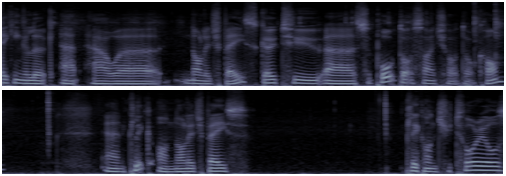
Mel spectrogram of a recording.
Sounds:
Speech

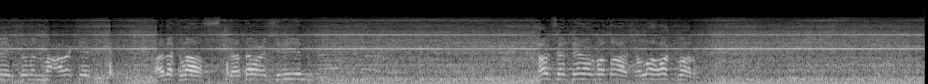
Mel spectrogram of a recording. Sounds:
Speech, outside, urban or man-made

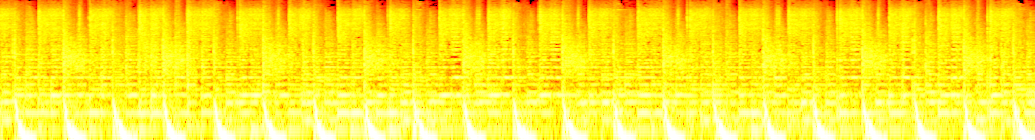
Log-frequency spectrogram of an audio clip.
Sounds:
Music, Disco

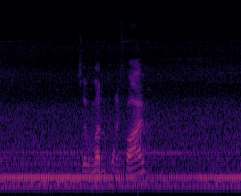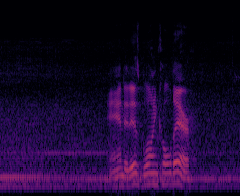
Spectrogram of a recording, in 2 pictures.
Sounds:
Air conditioning, Speech

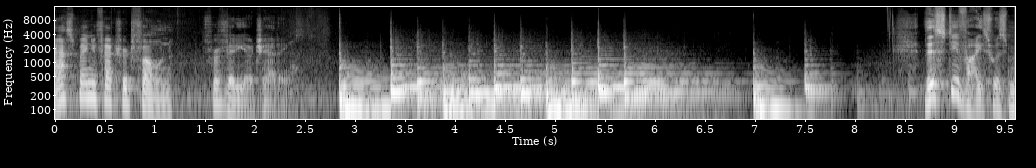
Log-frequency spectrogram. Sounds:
Speech, Music

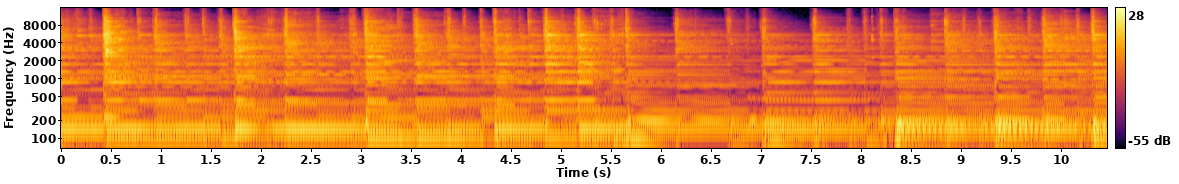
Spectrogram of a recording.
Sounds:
playing acoustic guitar, Musical instrument, Acoustic guitar, Guitar, Plucked string instrument, Music, Strum

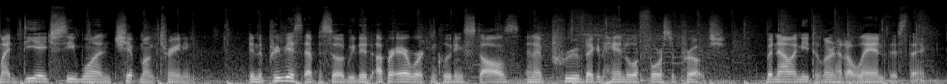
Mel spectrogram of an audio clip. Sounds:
Speech, Music

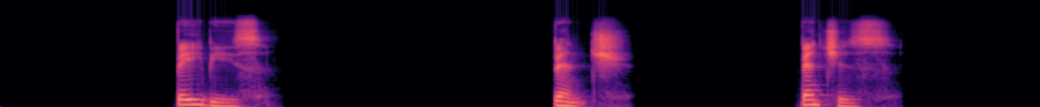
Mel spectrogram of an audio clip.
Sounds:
Silence, Speech

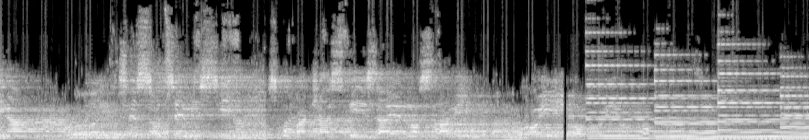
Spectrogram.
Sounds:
Ding

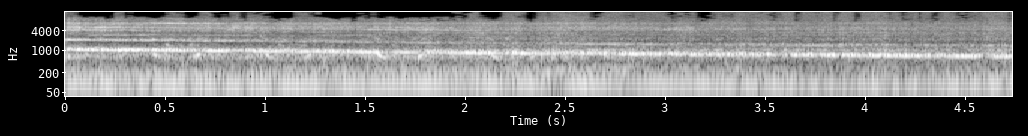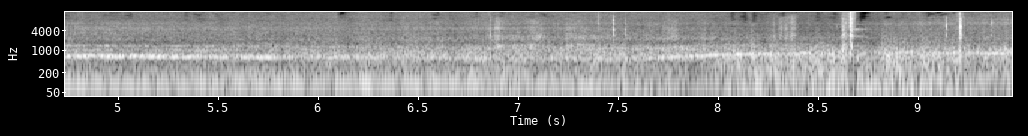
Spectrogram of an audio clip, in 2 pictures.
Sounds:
Vehicle, Engine, Car, Idling, Medium engine (mid frequency)

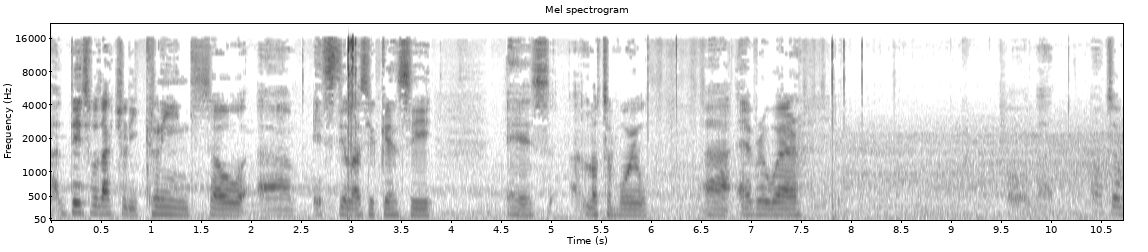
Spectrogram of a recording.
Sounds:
Speech

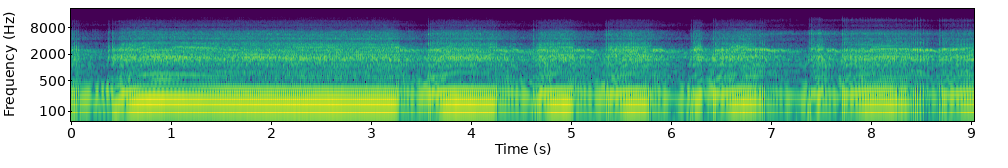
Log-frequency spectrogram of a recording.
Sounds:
chainsawing trees, Chainsaw

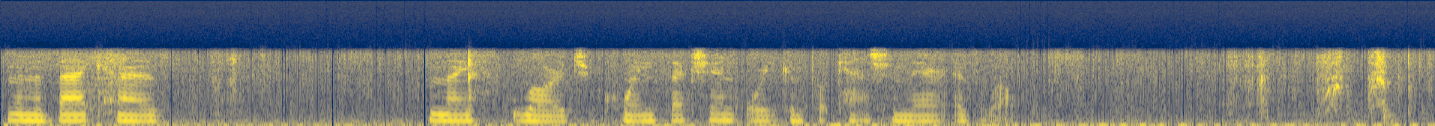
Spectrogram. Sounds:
Speech

